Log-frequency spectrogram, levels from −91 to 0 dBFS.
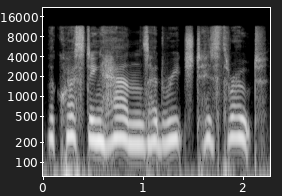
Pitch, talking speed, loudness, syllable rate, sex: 210 Hz, 185 wpm, -17 LUFS, 4.2 syllables/s, female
